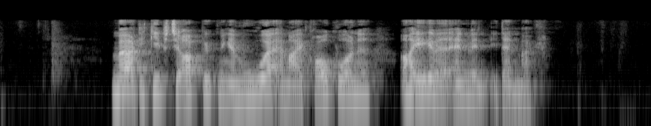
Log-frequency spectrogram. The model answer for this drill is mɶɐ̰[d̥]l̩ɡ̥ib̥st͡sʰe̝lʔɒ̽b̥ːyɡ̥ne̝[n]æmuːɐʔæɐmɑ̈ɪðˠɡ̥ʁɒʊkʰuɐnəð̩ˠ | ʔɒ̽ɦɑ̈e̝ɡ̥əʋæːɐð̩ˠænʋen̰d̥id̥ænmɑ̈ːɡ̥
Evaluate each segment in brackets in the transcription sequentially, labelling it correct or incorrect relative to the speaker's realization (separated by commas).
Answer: correct, incorrect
